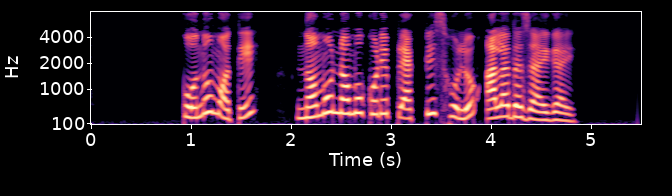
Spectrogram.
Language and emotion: Bengali, neutral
